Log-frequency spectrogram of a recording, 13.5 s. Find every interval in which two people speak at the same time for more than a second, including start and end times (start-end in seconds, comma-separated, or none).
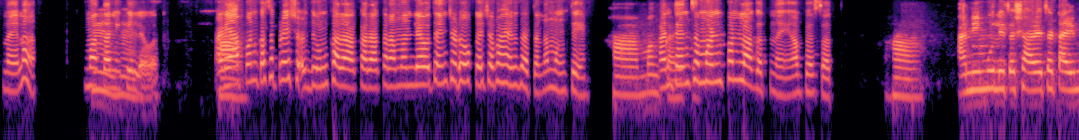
none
